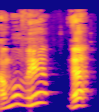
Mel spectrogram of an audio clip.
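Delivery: very high, loud little gnome. Acted. Overlooked gnome calling out to the bar, high-pitched. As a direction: pipe up high as a tiny gnome. Gnome player answers in character.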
